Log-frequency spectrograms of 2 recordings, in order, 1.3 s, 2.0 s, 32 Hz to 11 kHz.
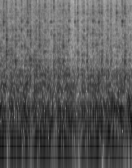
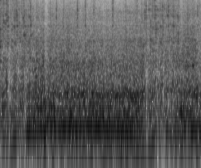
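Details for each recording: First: Old V8 Buick that stalled and ran on about four cylinders, after new distributor cap: restart after sitting, even steady idle, no misses; slight shaking normal, manifold gasket smoking. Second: Buick V8 idling after an ignition repair with the coil wire refitted: loud, rhythmic pounding and puffing. Owner suspects a bad exhaust gasket leak, possibly also a bad lifter.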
